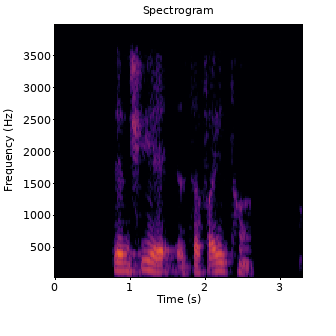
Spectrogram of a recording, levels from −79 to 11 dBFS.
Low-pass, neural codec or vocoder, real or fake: 3.6 kHz; none; real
